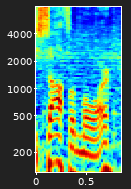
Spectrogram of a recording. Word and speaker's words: sophomore: Texter also pointing out sophomore. I mispronounced. It should be sophomore, which I believe Keith Jackson dominated.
